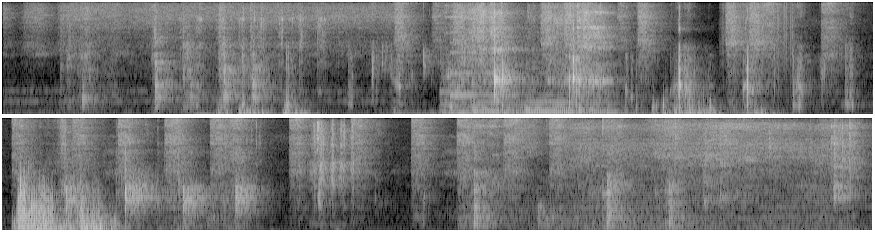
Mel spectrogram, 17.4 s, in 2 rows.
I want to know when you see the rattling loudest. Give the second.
12 s.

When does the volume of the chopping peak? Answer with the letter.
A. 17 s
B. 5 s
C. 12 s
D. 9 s
B.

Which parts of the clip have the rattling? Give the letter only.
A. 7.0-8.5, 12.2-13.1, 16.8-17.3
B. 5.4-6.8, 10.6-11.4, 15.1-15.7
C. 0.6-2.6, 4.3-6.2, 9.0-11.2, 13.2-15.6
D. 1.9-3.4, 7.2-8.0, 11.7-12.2
D.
